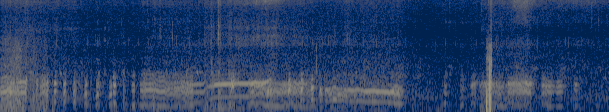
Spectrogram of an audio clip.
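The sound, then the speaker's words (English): Chickens cluck in a steady, overlapping stream of soft throaty calls for about four seconds, then fall quiet before one sharp, brief knock near the end. “You birds know you're not supposed to be hanging around in the woods over there, right?”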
